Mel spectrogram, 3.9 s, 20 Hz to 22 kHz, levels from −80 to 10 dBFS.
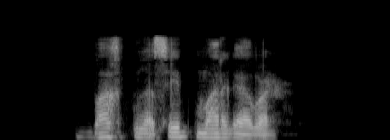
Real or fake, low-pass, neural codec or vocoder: fake; 7.2 kHz; codec, 16 kHz in and 24 kHz out, 1.1 kbps, FireRedTTS-2 codec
